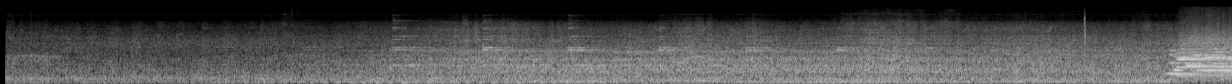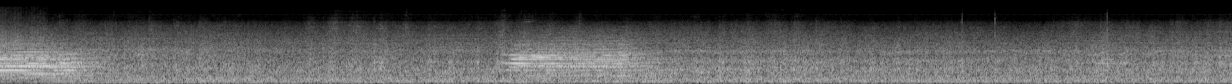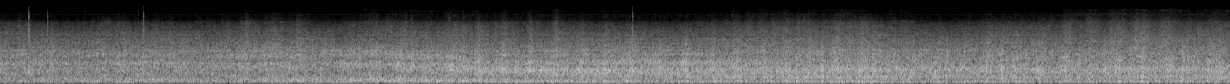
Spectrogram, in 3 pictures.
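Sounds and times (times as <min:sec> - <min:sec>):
freight train rumbling: 0:00.1 - 0:36.9
locomotive horn blasts: 0:11.6 - 0:13.5, 0:17.3 - 0:19.0.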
